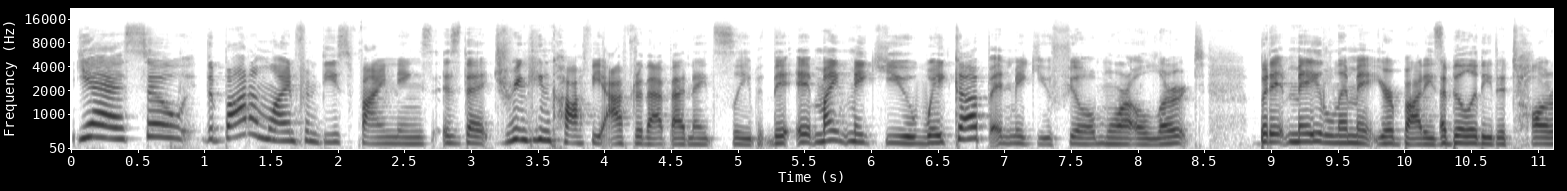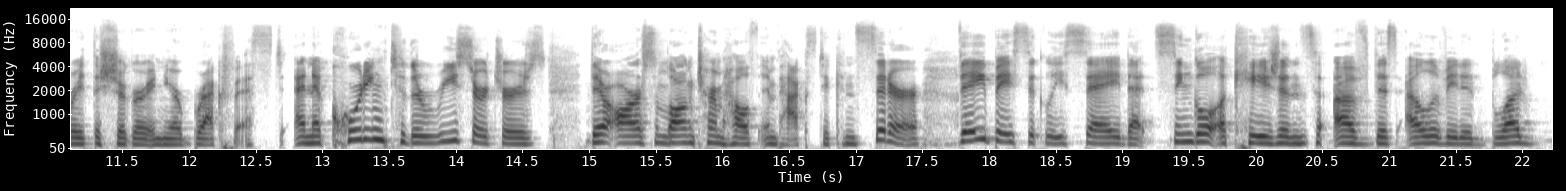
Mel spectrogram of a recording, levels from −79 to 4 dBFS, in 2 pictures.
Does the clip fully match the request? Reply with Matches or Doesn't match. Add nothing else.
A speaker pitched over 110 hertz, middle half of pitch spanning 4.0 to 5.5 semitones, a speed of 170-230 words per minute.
Matches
